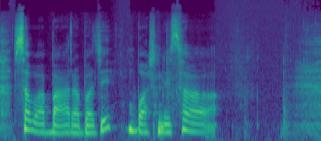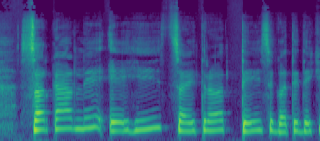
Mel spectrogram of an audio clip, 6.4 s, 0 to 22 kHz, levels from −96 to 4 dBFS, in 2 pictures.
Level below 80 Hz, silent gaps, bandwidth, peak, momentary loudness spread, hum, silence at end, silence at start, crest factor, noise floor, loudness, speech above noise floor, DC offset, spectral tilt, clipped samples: -68 dBFS; none; over 20 kHz; -4 dBFS; 16 LU; none; 0 s; 0 s; 22 dB; -57 dBFS; -25 LUFS; 31 dB; under 0.1%; -3.5 dB/octave; under 0.1%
